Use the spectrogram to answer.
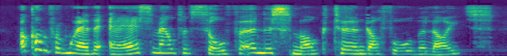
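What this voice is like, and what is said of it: Black Country English accent. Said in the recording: “she reads in her best Black Country accent”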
